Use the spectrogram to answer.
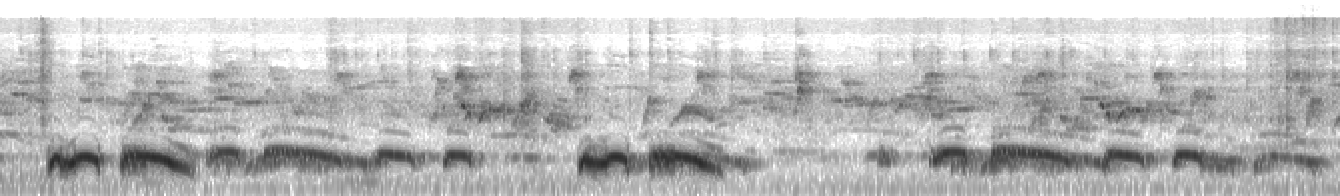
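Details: Spotted dove kept as a decoy bird, calling in the prized karom style: groups of low, hoarse, rolling coos, each phrase a run of four to five swooping notes, repeated with pauses, while small birds chirp faintly in the background.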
